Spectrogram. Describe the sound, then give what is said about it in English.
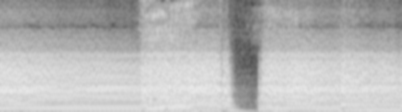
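A loud, high-gain distorted electric guitar played through an amp rings out in dense sustained chords, briefly cutting out for an instant before the saturated tone returns at full strength. “I just go from a high gain sound to...”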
